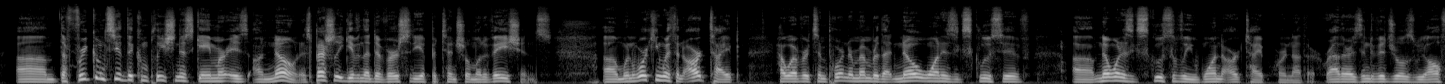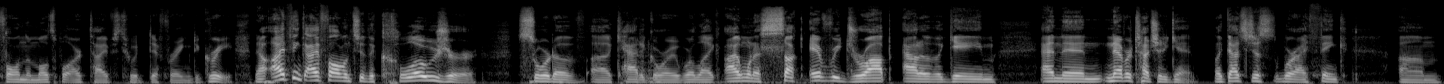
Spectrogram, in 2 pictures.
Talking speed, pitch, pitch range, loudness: 190 wpm, 130 Hz, 115-150 Hz, -25 LUFS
